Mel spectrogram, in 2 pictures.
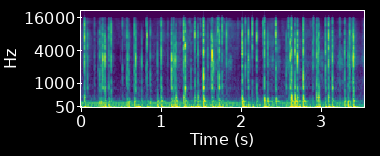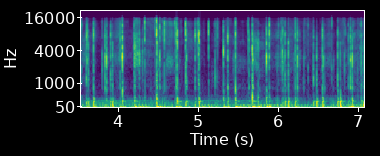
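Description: Long acrylic nails tap and scratch the sides of a large dark plastic pump bottle of aloe vera gel lying on its side, hollow and seemingly filled with gel. A dense, continuous stream of quick, bright clicks and scratchy rasps is heard, each tap dying almost instantly with a dull low thud underneath.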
